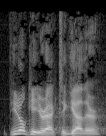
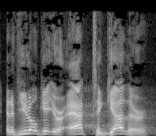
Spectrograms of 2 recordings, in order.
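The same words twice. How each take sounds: First: Said in the usual way. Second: Loud, rising warning on "don't". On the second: Acted. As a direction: thunder the warning, hit "don't". Jesus voiced rebuking his disciple.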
